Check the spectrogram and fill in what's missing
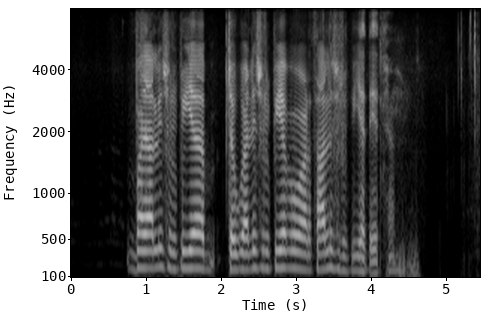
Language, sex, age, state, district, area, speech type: Hindi, female, 30-45, Uttar Pradesh, Jaunpur, rural, spontaneous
